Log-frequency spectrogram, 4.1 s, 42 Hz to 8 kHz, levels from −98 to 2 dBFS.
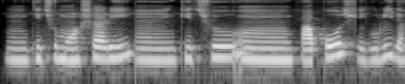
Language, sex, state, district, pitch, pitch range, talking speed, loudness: Bengali, female, West Bengal, Purulia, 200 Hz, 190-220 Hz, 145 wpm, -19 LUFS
